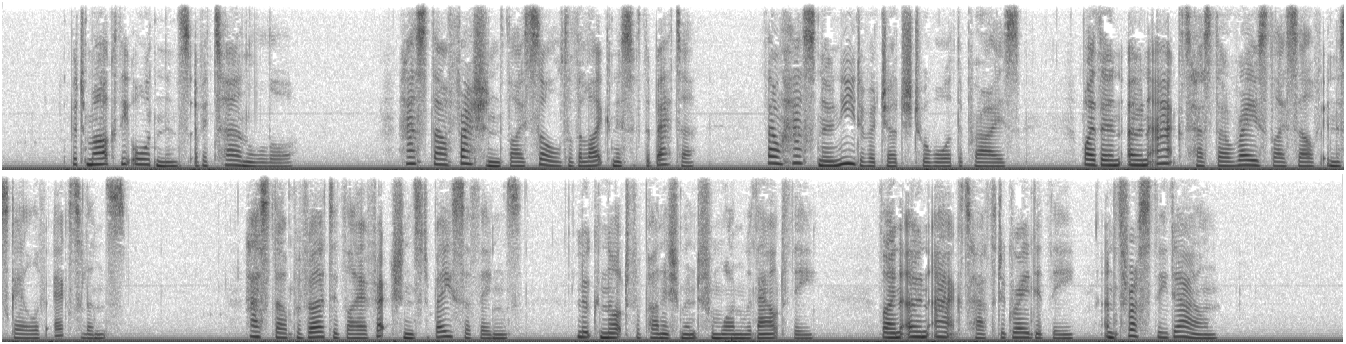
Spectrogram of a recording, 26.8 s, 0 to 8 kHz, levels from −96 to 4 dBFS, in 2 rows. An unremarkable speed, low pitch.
Yes: average, 150 wpm; low, 105 Hz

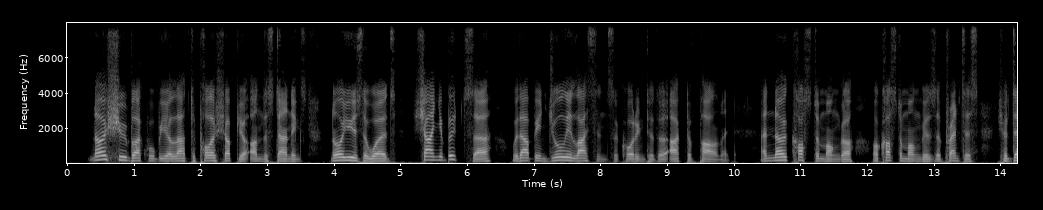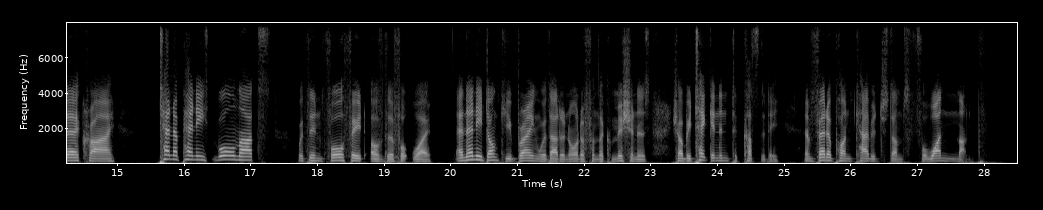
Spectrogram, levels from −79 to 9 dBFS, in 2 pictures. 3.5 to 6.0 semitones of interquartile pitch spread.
Yes: average, 4.7 semitones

